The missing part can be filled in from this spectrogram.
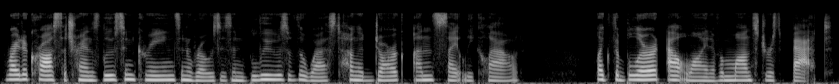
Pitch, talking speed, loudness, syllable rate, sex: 195 Hz, 180 wpm, -20 LUFS, 4.8 syllables/s, female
